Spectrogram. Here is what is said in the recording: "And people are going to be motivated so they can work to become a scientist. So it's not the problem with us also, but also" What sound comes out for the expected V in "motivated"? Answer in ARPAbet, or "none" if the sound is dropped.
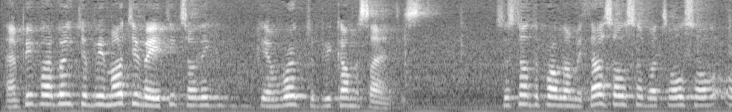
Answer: V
